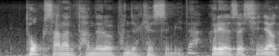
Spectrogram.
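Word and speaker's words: δόξα: 그리스 줘 어 거기에 이제 영광 이란 단어가 독사 라고 발음합니다 그런데 그 단어가 사실은 원래는 어 그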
